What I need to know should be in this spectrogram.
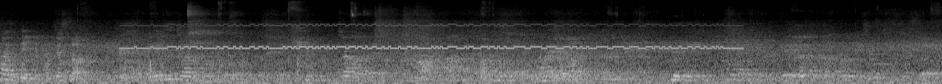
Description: RTTY (45.45 baud, 170 Hz shift), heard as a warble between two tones, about 2150 Hz centre, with the noise of a crowd indoors. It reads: W8D DE W7YOB 559 559 706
